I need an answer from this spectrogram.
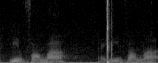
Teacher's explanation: in tiền tố không nhận trọng âm rơi chữ former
